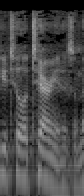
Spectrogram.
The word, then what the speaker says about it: utilitarianism: Did I, did I, did I add an extra syllable? Uti- did, I said utilitarianism. That's correct. That's right.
